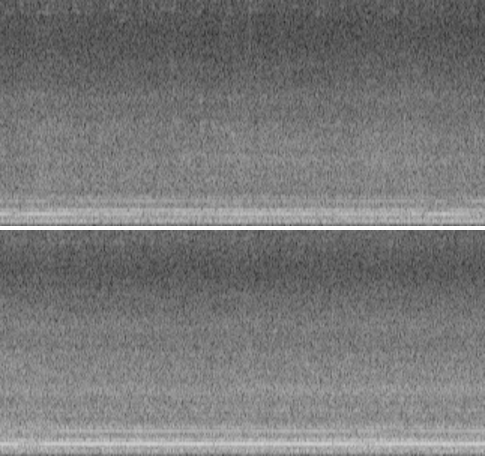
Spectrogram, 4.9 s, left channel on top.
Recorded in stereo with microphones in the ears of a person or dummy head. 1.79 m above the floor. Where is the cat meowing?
I don't hear a cat meowing.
